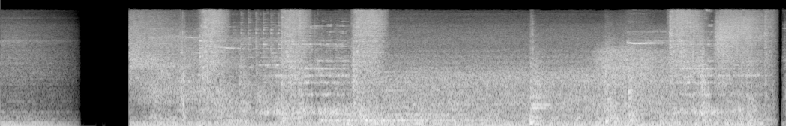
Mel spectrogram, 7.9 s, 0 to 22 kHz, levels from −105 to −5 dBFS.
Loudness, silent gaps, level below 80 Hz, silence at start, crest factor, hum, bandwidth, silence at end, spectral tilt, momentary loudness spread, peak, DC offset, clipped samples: -14 LUFS; 0.95-1.28 s; -26 dBFS; 0 s; 16 dB; none; 16.5 kHz; 0 s; -2.5 dB/octave; 8 LU; 0 dBFS; under 0.1%; under 0.1%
